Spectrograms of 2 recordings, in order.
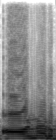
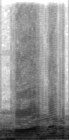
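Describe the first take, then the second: First: The word starts with a vowel, h silent. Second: The word starts with an audible h sound. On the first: The speaker calls it right. "एच silent रहता है" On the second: The speaker calls it wrong. "क्या हम इसको हॉनर पढ़ते हैं"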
